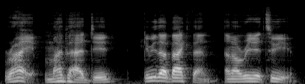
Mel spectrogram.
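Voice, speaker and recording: Guy doing a sarcastic cool girl dj pony, audio drama, higher voice, talks in slang. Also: expressive, fairly quick, natural voice. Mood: casual. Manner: slangy, laid-back, sarcastic. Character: cool brash female unicorn DJ pony, slangy.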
